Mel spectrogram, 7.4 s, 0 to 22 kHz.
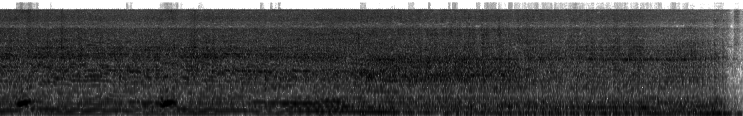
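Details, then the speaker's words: Yamaha WaveRunner XL800 two-stroke, first fire-up after fixing a no-power/no-start/no-display fault with a fresh tank of fuel: crisp buzz with sharp throttle blips, revs climb then settle, runs cleanly though smoky. "she fired up but she sure smoked up the whole shop"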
